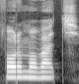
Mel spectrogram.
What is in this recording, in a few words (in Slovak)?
"formovať", slovenské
